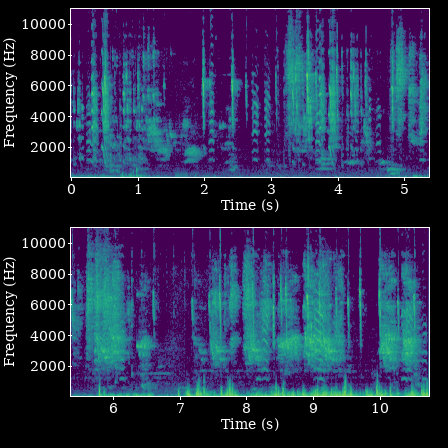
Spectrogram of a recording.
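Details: Finches at play, giving a run of short, high, bright chirps and tweets that come fast and unevenly, with dull thumps and rustling from wingbeats and movement that grow louder in the second half.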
